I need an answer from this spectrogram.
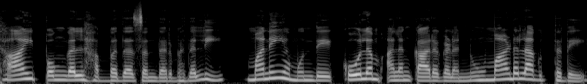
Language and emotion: Kannada, neutral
